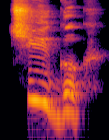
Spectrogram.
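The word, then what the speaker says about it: 中国: Du coup, je lis ça chu, chu, et l'autre c'est koku. Alors, je vais pas lire chu, ça koku. chu koku, je vais mettre un accent, ce sera plus facile à lire. Ce sera chugoku.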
